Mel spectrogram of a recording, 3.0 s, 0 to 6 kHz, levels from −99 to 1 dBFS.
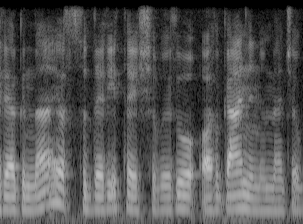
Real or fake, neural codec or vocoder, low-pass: real; none; 5.4 kHz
